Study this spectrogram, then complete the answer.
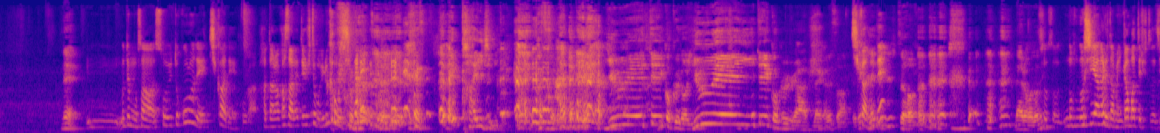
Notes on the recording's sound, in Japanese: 初めての公開収録。サクラジ公開収録。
